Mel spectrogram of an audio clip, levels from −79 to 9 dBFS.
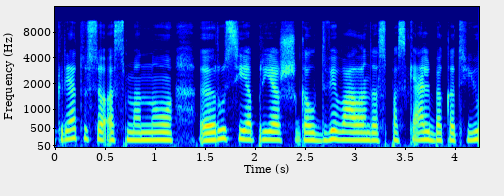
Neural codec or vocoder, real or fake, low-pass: none; real; 10.8 kHz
